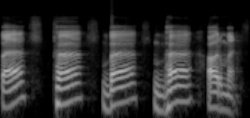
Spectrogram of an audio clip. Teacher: क्योंकि इनकी उच्चारण है या इनका जो आवाज है हमारी दोनों होंठों की मदद से निकलता है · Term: औष्ठ्य वर्ग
